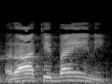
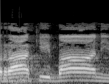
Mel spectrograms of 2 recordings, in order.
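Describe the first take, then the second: First: "राकिबैनी" with an ai glide in -baini; pronounced with ya. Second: "राकिबानी" with a long open aa in -baani; pronounced with alif. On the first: Teacher shows students the audible nasb, "राकिबैनी" with ai glide. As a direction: sound the ya in "राकिबैनी" as -bai-ni. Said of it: "या पढ़ रहा हूं मैं". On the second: Teacher shows students the audible raf, "राकिबानी" with long aa. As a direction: sound the alif in "राकिबानी" as -baa-ni. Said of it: "अलिफ पढ़ रहे हैं". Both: Shown as a demonstration.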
